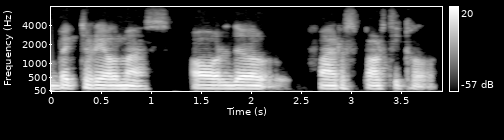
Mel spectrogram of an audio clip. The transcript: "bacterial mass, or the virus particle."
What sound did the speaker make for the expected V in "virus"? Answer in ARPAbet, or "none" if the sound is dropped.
F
